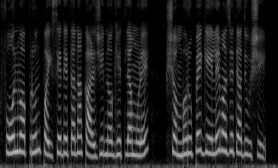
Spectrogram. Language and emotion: Marathi, sad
